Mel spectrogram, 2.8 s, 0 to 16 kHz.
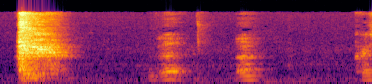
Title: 1minute of sneezing.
